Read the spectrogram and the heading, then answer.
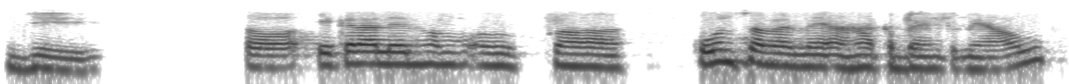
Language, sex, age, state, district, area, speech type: Maithili, male, 18-30, Bihar, Sitamarhi, rural, conversation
